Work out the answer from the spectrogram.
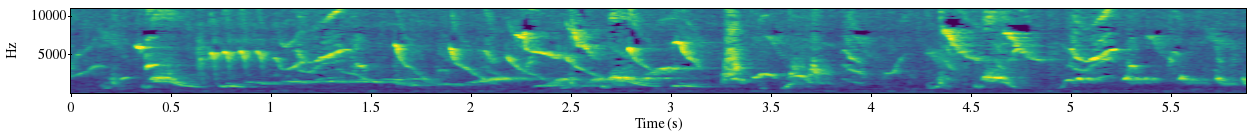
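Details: White-rumped shama male in full mating song, meant to bring other shamas into breeding mood; loud ringing whistles interleaved with rasping squawks and rapid high trills, delivered without pause over a soft hum.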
